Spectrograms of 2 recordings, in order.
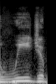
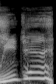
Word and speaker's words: Ouija: The one I thought that would get everybody is the Ouija board.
